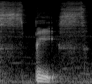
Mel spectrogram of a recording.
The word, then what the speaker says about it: space: and we know that the silent e makes the a say the long a sound so let's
